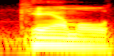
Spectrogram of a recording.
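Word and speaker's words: Campbell: It's spelled like the soup, but we don't say it. We and so the same drive from Okemos to Lansing Delta is the same drive from Camel to Lordstown.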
